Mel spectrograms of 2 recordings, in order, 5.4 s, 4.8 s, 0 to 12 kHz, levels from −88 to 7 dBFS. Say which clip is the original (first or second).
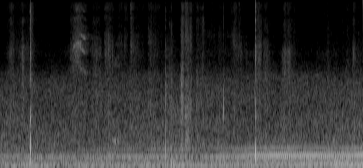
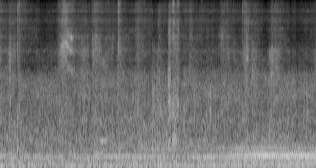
first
